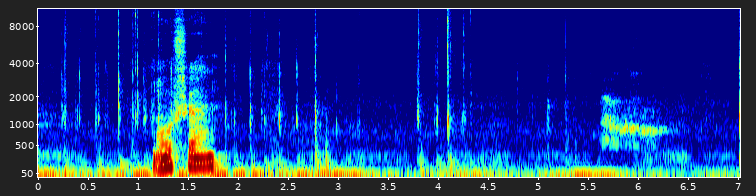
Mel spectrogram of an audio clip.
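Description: Steady light tapping on a computer keyboard, soft clustered keystrokes throughout, with a dog's brief bark near the start and a voice speaking briefly.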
